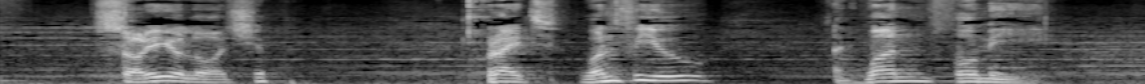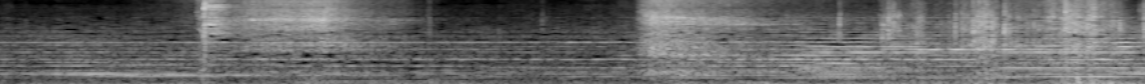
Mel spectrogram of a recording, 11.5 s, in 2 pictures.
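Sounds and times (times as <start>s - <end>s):
speech: 0.5s - 1.5s, 2.4s - 3.6s, 4.2s - 5.3s
newspaper pages being turned over: 9.2s - 11.4s.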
